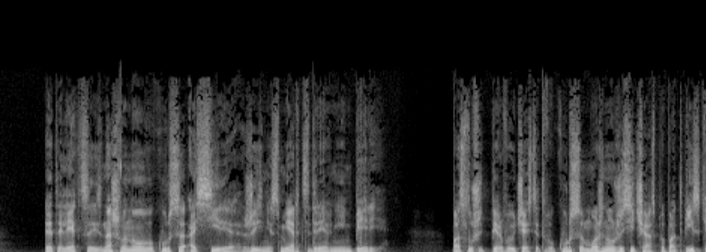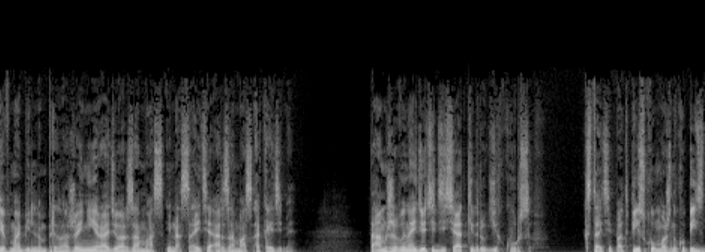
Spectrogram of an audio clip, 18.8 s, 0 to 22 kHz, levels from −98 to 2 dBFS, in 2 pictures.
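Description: Speech, with two sharp snaps at 1.60 s and 4.80 s, the first loud and the second fainter. Each is likely an electrical switching spike from a nearby arc.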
